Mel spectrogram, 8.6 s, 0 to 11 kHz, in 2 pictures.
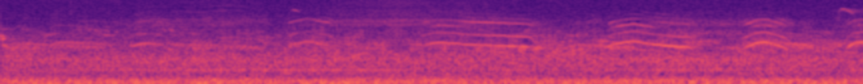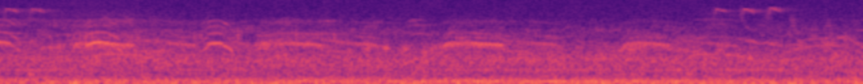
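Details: A great crested grebe pair building a nest and attempting to mate, at Záhlinice ponds at 5:30 on 3 June 2021, gives nasal, arched, slightly harsh calls every half second or so, with faint thin chirps above a low wind or water rumble.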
